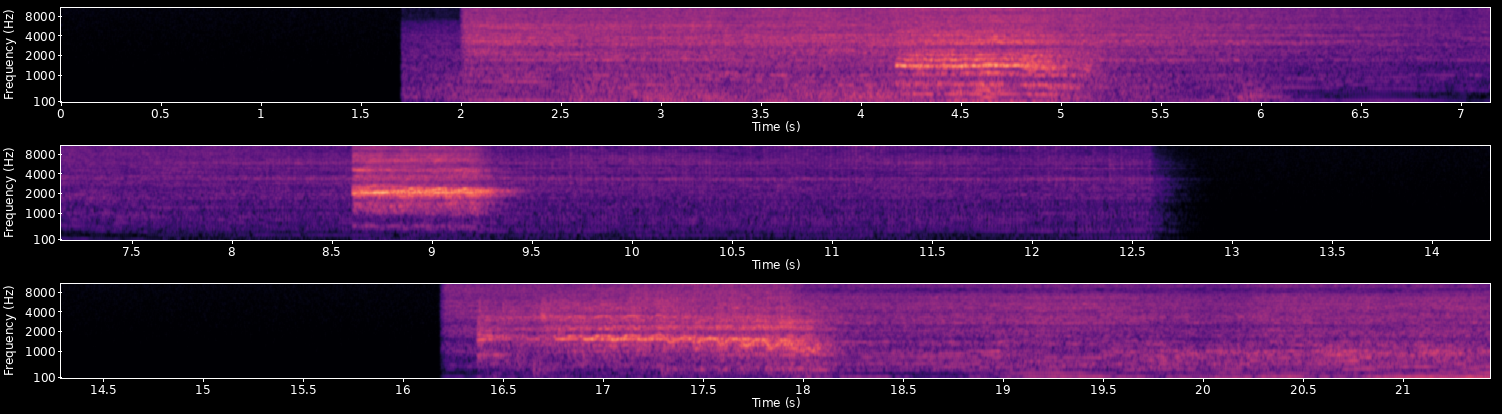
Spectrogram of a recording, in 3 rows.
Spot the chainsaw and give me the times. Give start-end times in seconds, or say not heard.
1.9-12.7, 16.1-21.3.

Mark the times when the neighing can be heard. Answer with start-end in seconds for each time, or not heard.
4.2-5.2, 8.6-9.3, 16.4-18.2.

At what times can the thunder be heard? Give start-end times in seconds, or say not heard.
1.7-6.2.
